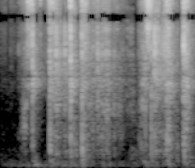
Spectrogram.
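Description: A tarot deck being shuffled by hand: a quick run of short, papery card flicks and rustles.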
